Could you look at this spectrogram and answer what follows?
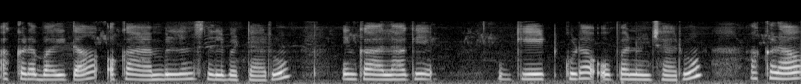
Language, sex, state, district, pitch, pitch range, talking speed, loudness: Telugu, female, Andhra Pradesh, Chittoor, 235 Hz, 225-250 Hz, 95 wpm, -14 LUFS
